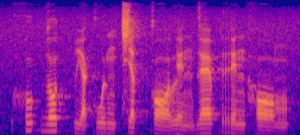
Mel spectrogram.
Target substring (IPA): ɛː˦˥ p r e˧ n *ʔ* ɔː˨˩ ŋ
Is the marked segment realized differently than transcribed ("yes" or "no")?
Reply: yes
